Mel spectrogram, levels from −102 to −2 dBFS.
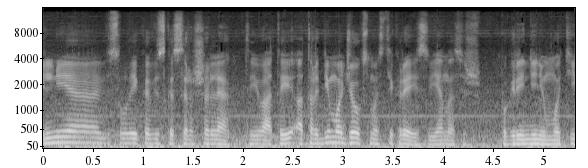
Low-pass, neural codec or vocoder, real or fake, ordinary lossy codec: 14.4 kHz; none; real; AAC, 96 kbps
